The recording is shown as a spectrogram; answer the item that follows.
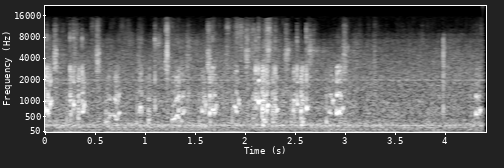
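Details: Domestic guinea pig producing scattered short squeaky pulses and brief chattering notes, irregularly spaced and softer toward the end, with a low steady hum in the room.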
